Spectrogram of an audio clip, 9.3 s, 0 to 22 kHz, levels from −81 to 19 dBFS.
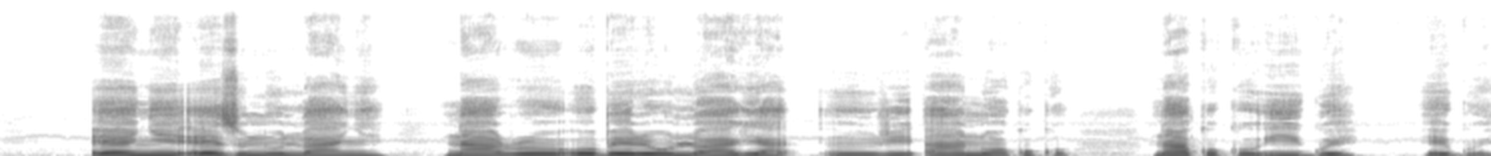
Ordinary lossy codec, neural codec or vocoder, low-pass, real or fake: none; none; 19.8 kHz; real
